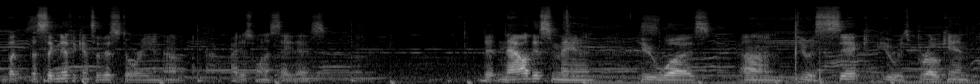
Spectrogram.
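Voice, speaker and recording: A young man in his twenties preaching an earnest sermon, building to impassioned emphasis and then dropping soft. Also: lowish voice, fairly even intonation, a little slow, creaky. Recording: guitar music playing underneath.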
